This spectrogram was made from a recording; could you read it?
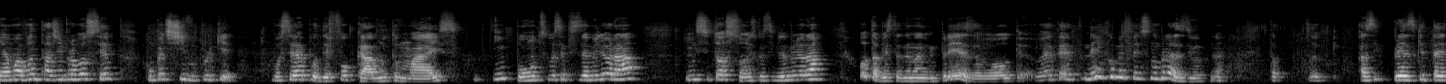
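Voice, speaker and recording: A man's voice: high voice, darkish tone. Brazilian man talking in a roomy space. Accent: Brazilian Portuguese. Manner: rambling, rhetorical questions, frequent tag questions. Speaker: channel host, English teacher. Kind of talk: casual spoken monologue. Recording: roomy sound, mic at a distance.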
